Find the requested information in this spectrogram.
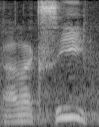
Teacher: they were stressing it on the second syllable.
